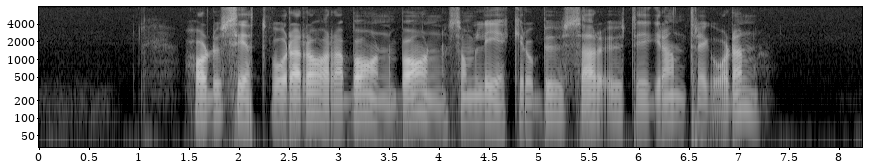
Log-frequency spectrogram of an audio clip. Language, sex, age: Swedish, male, 27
